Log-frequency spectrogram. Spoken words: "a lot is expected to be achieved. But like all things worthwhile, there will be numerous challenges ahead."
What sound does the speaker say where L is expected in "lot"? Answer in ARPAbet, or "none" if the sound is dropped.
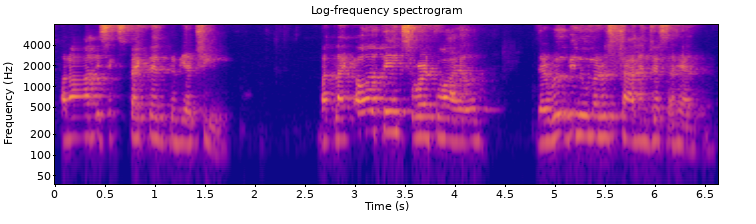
N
